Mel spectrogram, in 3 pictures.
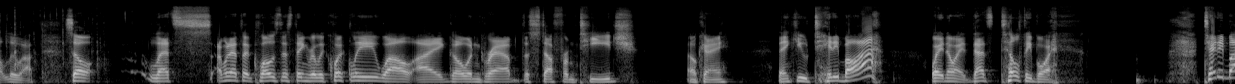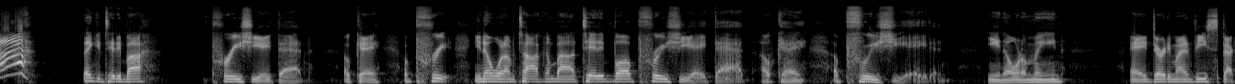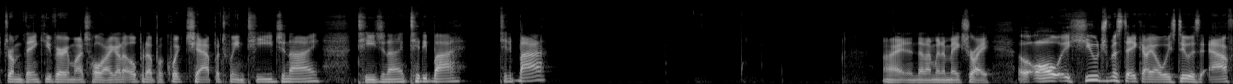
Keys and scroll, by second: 0.0-1.2 typing.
